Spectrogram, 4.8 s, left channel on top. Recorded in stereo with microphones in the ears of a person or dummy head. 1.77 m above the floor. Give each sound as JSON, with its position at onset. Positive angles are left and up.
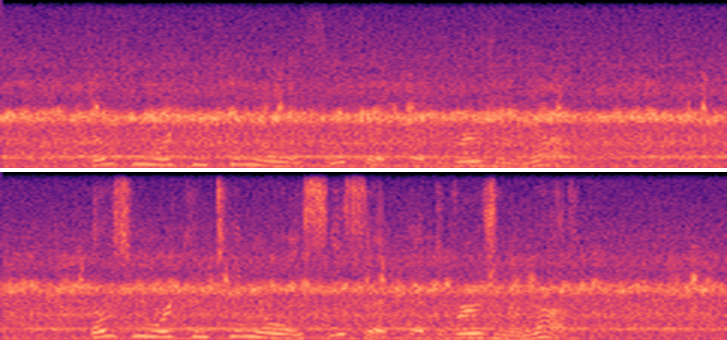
{"t": 0.6, "sound": "a woman speaking", "side_deg": -85}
